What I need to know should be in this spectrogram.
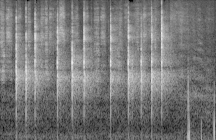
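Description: Chalk taps and scrapes rapidly on a blackboard.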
